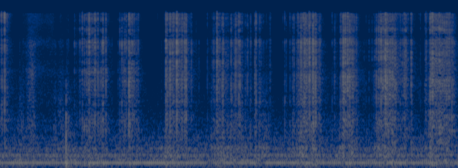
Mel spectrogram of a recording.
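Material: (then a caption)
Paper. Glossy pages of an open paper magazine lying on a table are lifted and flipped by hand while the other hand rests on the pages. Bright, crisp rustling and crinkling come in repeated bursts, with soft brushing between them and a faint steady low hum underneath.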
